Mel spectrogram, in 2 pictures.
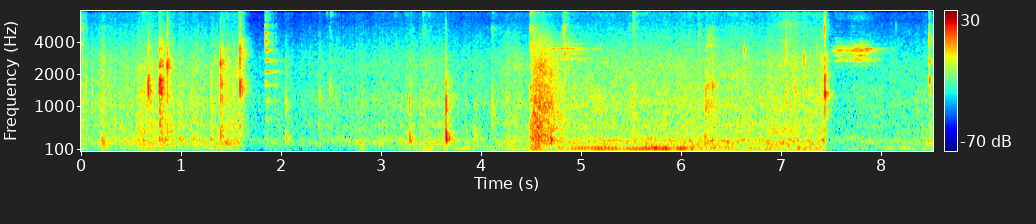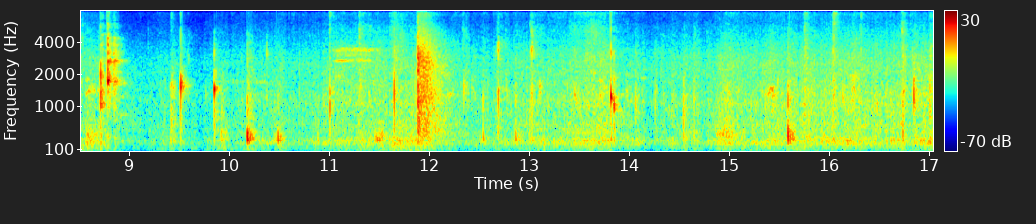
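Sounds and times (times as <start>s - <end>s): chewing clay crunches: 8.4s - 17.0s.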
